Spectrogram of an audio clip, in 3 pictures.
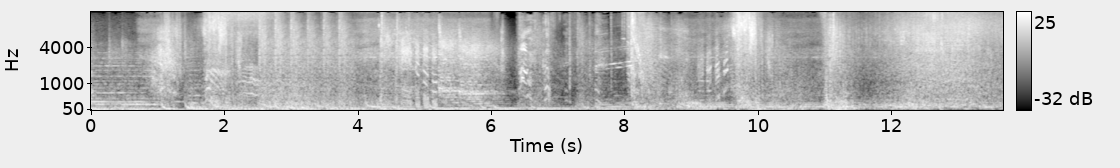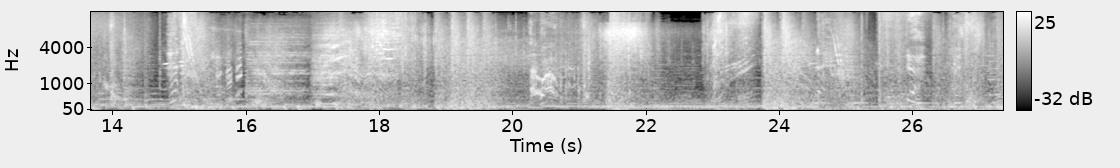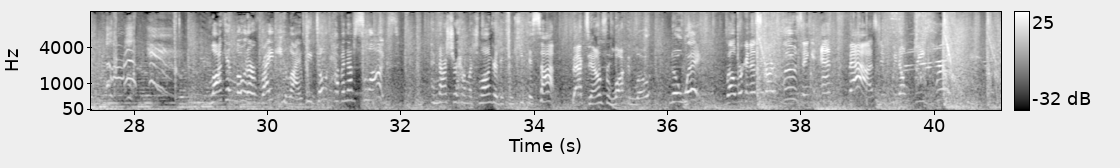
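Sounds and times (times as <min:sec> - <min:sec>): action music: 0:00.0 - 0:41.0
sci-fi blaster shots: 0:01.8 - 0:06.4.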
